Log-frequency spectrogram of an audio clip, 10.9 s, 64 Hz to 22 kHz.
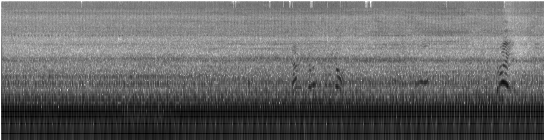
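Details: Toyota 1UZ-FE V8 in a Bushlux, run after sitting for years: lumpy, uneven idle with several cylinders dropping out; misfire from sticking valves/followers, cam lobes crusty and unworn as the valves weren't opening.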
